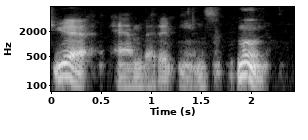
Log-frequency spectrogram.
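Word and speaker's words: 月: this character second-to-the-last I would memorize that it's pronounced yeah and that it means moon and when I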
